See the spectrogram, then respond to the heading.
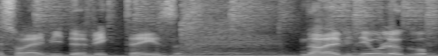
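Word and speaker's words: Toews: Donc, le ministre Vic Tease, j'ai entendu Tease, apparemment que ça se prononce différemment par différentes personnes, mais Vic Tease, le T-O-E-W-S, n'en a pas fini avec les remontrances des internautes.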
